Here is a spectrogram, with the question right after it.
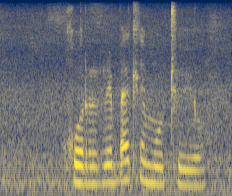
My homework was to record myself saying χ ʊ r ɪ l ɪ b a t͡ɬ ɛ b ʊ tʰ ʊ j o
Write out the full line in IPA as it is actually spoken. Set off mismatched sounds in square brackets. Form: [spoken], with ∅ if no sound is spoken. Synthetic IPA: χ ʊ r ɪ [r] ɪ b a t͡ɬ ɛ [m] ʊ tʰ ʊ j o

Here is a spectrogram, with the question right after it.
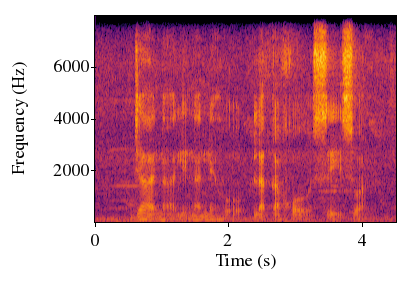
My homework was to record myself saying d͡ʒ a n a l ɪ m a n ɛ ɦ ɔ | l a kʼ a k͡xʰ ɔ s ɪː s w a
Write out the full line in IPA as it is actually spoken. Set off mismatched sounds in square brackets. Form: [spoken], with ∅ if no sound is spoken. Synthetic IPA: d͡ʒ a n a l ɪ [n] a n ɛ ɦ ɔ | l a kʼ a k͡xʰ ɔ s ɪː s w a

